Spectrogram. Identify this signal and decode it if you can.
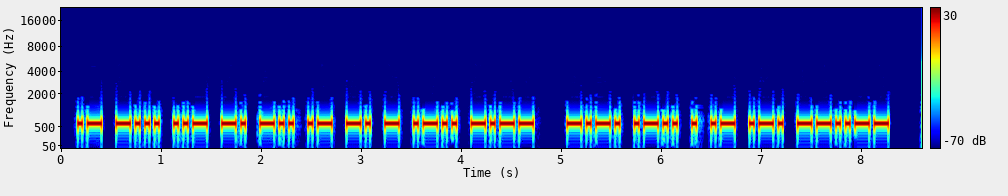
Morse code, heard as a keyed tone, about 25 wpm, 600 Hz. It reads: ABUNDANTLY CLEAR,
